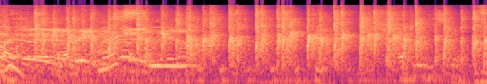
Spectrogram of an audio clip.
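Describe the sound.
A round of applause for the week's guest on a show, dense rapid clapping that thins into scattered individual claps toward the end, with voices calling out over the first couple of seconds.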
